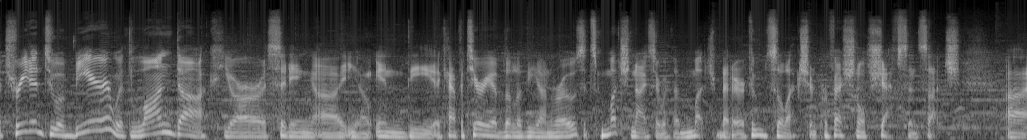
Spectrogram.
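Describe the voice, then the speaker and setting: Animated male game master over music. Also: medium pitch. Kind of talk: casual tabletop game narration.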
